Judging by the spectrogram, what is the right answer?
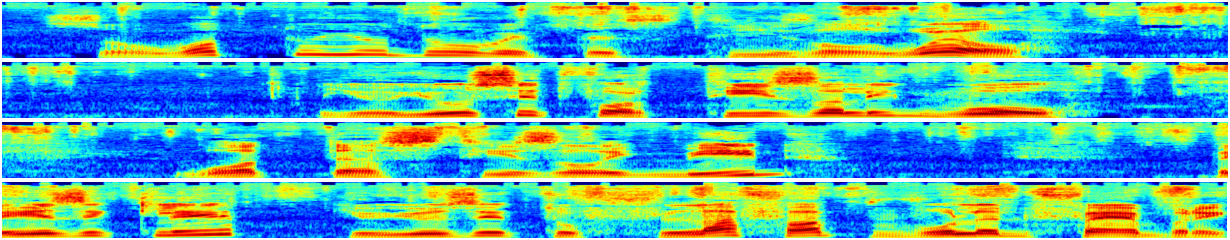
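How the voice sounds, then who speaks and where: At a fairly slow pace, a man with a non-native accent speaks at a fairly high pitch with very wide pitch swings and long, frequent pauses, in a dry, close sound with no echo. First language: not English. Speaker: foraging and plant video host. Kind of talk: casual explainer to camera. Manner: casual with frequent fillers.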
